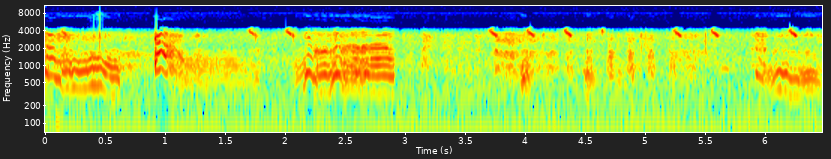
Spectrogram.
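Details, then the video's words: Mocha, a four-month-old puppy, during its first barks: wavering high whimpers and squeaky yips that slide up and down, one short sharp yelp, and soft repeated high chirps behind. "Mocha first time barking"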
